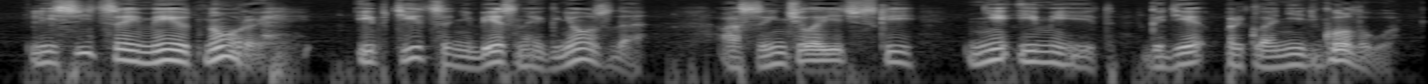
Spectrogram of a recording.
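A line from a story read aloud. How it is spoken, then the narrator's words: Warm, sincere voice. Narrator (Russian): Иисус Христос также сердечным и искренним голосом сказал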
